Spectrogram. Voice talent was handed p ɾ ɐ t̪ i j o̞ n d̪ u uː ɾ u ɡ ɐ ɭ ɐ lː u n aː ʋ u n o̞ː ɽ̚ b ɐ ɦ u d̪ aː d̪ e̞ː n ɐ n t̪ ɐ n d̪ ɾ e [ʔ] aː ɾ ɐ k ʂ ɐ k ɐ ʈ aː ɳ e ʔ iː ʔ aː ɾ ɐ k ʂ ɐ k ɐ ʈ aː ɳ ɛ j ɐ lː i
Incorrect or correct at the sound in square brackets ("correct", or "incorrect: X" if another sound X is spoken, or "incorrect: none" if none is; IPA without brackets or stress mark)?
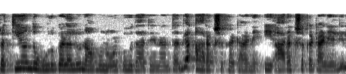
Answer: correct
